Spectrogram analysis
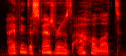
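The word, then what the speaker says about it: ajolote: The Spanish version has I think the Spanish version is ajolot. So it's asholot. So it's like instead of the it's like it's replacing the sh with the h sound, you know? I just thought it was cool someone recognized and pronounced it right. Ajolot is pronounced like that in Spanish, and that's how I pronounce it.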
